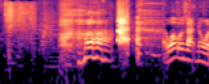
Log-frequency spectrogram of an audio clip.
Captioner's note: wide laugh, voice crack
